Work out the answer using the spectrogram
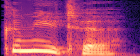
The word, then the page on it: commuter: British English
